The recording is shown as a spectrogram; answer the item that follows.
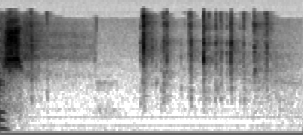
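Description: Keystrokes on a computer keyboard, a short quick run of them about a second in, over a faint steady hum.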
